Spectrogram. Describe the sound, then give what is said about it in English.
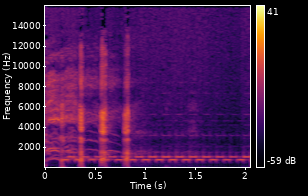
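A telephone rings with four quick bright chirping pulses at the start, then a continuing trilling ring tone at moderate loudness. “It is pretty creepy, right, when we're talking about this, that the phone rings.”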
